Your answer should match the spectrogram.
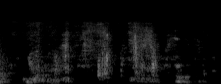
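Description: Sheets of paper rustling and being shuffled in short, irregular bursts.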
